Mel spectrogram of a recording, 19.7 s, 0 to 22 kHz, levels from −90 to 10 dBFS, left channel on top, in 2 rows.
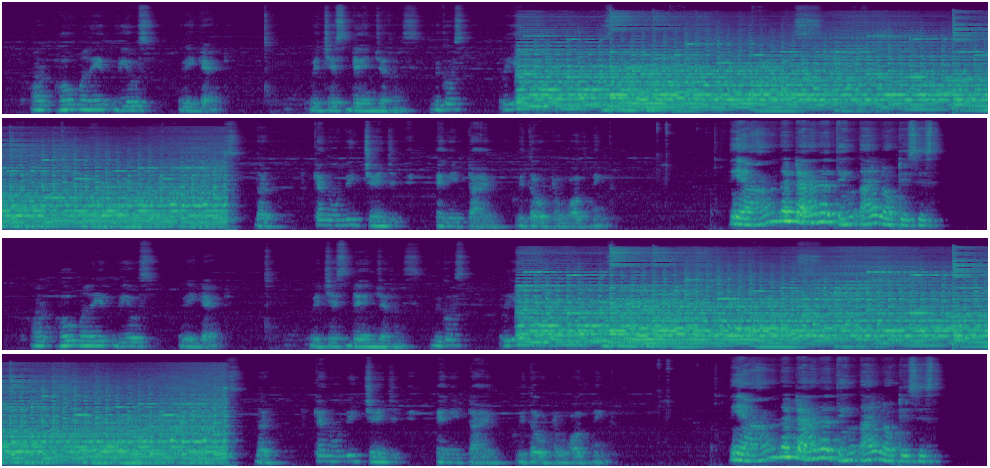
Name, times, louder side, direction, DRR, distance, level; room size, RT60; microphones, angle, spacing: voice 1, 0.3-1.5 1.8-2.1 3.1-4.6 5.0-7.2 7.5-8.8 9.8-12.6 13.0-13.8 14.2-15.9, right 1 dB, 85° left, 6.7 m, -37 dB
sound 1, 5.1-12.1, right 1 dB, 10° right, 1.2 m, -24 dB
voice 2, 17.1-19.2, left 1 dB, 30° left, 2.9 m, -25 dB
14.0 x 6.8 x 2.8 m
head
